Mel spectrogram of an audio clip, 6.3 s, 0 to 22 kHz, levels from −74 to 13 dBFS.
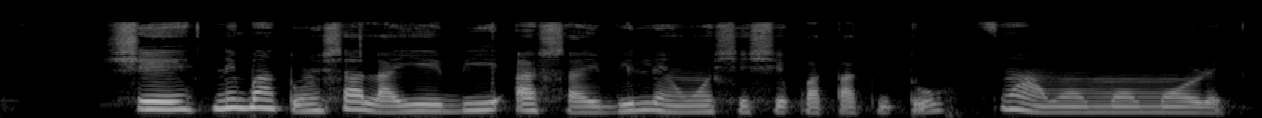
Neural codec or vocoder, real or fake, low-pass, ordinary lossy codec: none; real; 10.8 kHz; MP3, 64 kbps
